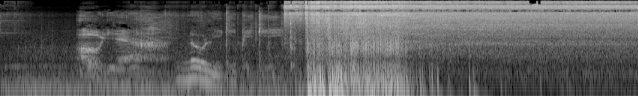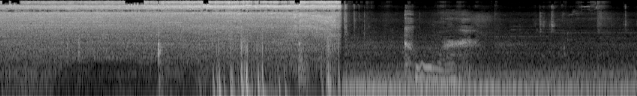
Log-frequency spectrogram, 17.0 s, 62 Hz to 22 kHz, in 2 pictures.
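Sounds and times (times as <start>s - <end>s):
pressurized gas hissing from valve: 3.8s - 13.1s.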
